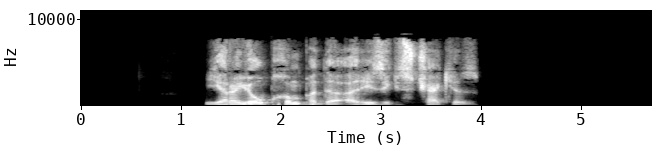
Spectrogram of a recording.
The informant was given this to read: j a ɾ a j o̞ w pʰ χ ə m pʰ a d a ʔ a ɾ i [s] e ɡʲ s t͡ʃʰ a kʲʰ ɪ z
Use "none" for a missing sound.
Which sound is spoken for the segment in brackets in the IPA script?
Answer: z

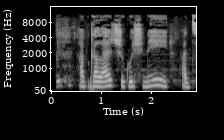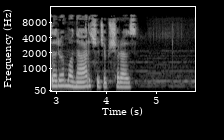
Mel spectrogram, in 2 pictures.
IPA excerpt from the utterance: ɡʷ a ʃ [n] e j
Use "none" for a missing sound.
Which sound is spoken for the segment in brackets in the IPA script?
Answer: n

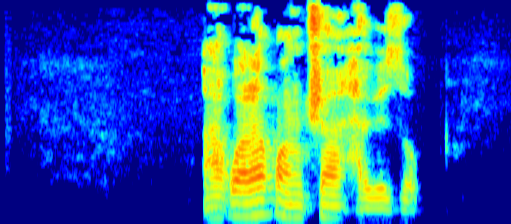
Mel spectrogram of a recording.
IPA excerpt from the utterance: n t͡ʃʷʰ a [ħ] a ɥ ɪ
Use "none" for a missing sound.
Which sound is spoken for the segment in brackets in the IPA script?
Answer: ħ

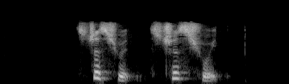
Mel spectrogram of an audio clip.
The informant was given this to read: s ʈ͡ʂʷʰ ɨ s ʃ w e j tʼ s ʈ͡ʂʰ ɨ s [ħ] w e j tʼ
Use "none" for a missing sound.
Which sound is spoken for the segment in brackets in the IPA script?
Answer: ʃ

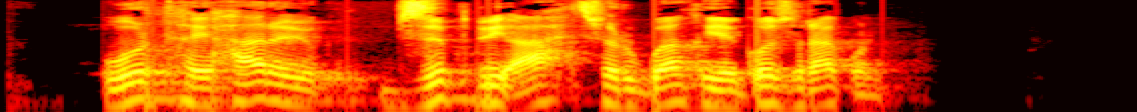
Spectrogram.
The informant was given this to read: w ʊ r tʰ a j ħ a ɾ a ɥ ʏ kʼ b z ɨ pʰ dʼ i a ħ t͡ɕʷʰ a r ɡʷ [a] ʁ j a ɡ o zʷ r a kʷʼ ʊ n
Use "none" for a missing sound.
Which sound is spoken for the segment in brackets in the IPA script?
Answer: a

